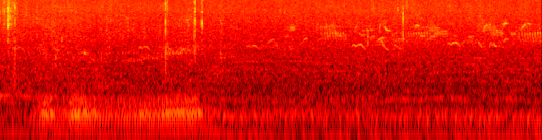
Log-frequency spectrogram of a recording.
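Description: An engine running with a steady low hum, with small birds chirping from about three seconds in.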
